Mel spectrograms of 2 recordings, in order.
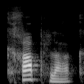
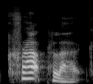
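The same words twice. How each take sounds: First: It is said in a German accent. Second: It is said in a plain English accent.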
